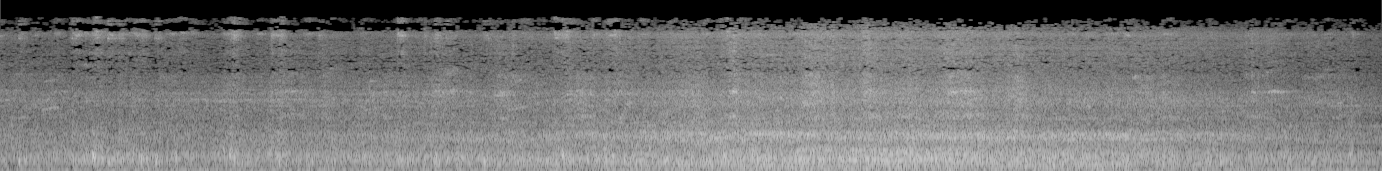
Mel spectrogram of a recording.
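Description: Passenger coaches rolling past behind a red HŽ diesel shunting locomotive, with occasional wheel clicks over the rail joints. The sound swells as the shunter draws level, loudest about two-thirds of the way through, then eases off.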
